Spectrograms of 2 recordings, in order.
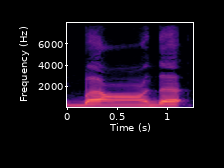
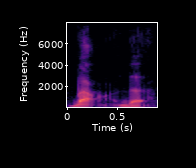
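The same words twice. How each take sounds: First: The 'ain sound flows on smoothly. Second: The 'ain sound is held and cut off. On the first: The speaker calls it right. "mengalir suaranya" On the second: The speaker calls it wrong. "Jangan tertahan, jangan ba'da"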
